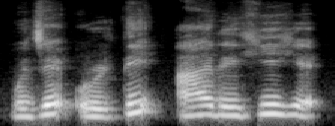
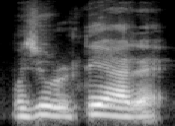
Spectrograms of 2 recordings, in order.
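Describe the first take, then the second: First: Each word of the ending is said separately. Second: The ending is run together into one short word.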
